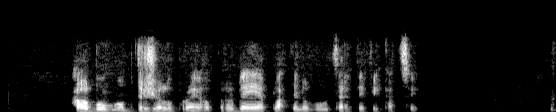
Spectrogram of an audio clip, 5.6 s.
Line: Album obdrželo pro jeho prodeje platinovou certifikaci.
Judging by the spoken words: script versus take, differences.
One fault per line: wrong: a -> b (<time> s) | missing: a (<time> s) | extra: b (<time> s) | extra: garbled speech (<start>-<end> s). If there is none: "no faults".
no faults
